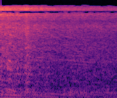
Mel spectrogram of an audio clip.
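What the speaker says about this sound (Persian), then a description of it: "ولی بازم صدای ماشین اینجوری دوست دارم، مخصوصا تو اتوبان که اینجوری گاز میدی" A car engine revving as it accelerates on a motorway, a brief loud rising growl that settles into a steady hum, with no talk over it.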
